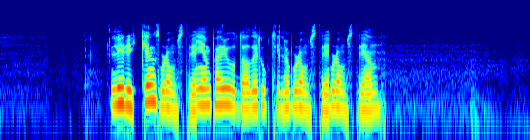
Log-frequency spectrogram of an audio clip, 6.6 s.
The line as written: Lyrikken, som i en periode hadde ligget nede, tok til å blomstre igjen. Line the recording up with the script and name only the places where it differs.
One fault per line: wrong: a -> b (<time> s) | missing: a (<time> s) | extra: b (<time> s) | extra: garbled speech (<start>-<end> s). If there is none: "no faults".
wrong: som -> blomstre (2.0 s)
missing: ligget nede (3.2 s)
extra: blomstre (4.1 s)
